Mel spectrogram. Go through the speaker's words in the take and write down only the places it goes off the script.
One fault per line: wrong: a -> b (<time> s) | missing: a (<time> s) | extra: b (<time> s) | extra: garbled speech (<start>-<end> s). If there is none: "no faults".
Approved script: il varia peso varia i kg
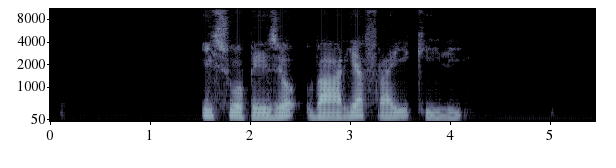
wrong: varia -> suo (1.7 s)
extra: fra (3.1 s)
